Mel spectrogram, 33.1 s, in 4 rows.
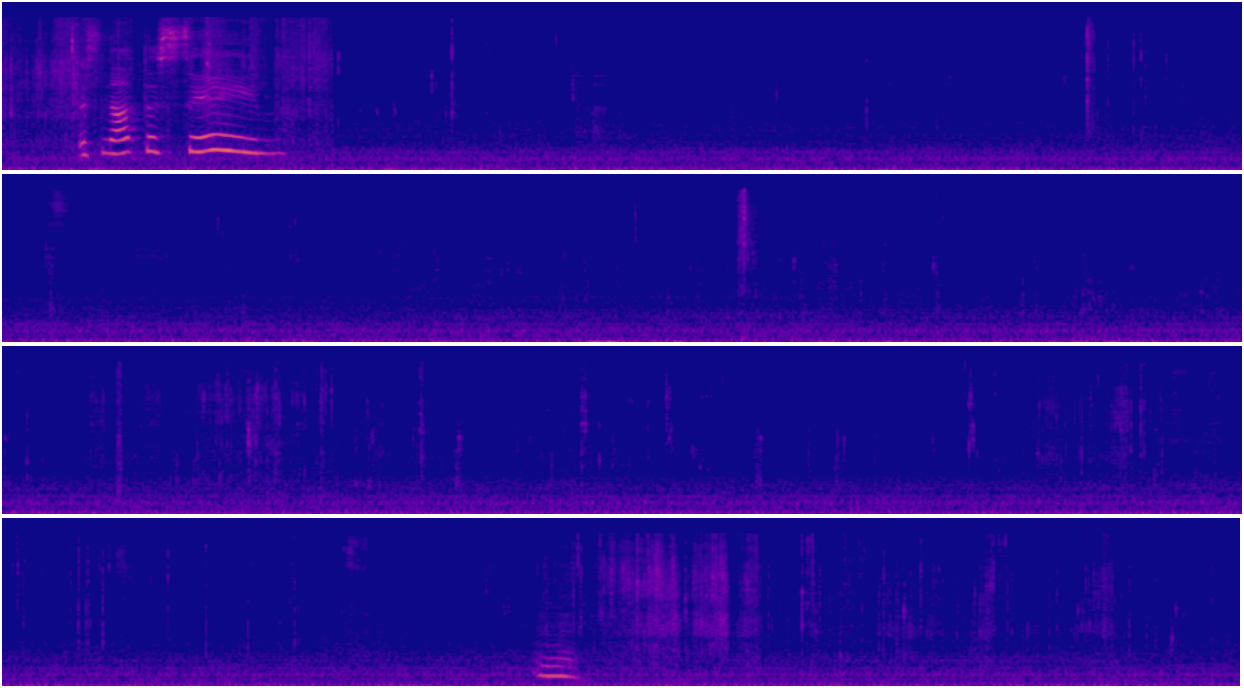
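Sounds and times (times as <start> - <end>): crisp crunching bites: 17.1 - 19.5, 22.8 - 26.9, 28.4 - 32.8.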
